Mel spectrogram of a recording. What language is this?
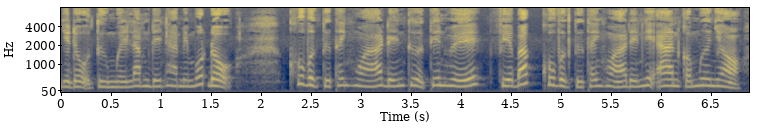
Vietnamese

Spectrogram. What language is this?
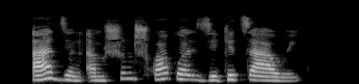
Abkhazian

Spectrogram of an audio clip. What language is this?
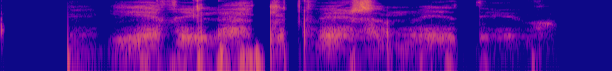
Icelandic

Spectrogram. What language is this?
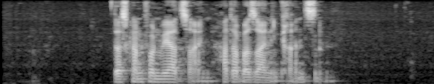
German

